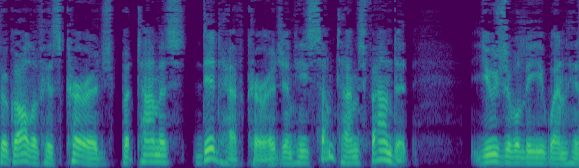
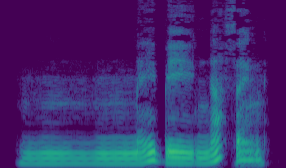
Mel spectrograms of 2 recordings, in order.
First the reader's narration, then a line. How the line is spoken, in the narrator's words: Thomas said slowly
